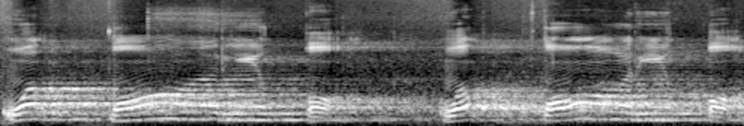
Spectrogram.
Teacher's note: Was-samai wa tariq, riqa ditutup dengan huruf qaf, karena huruf qaf di sini berada di akhir ayat, maka huruf qaf menjadi sukun. Dan ketika huruf qaf harokatnya sukun atau di akhir kalimat, maka nampak sifat qalqalah atau ada suara yang memantul.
